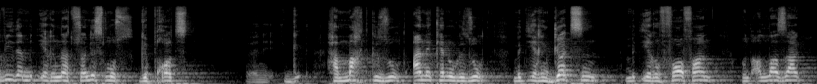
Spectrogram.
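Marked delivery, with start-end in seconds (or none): none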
